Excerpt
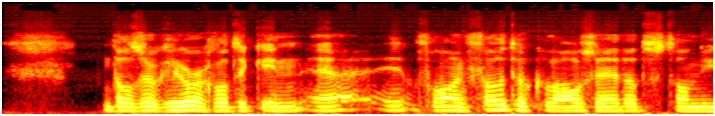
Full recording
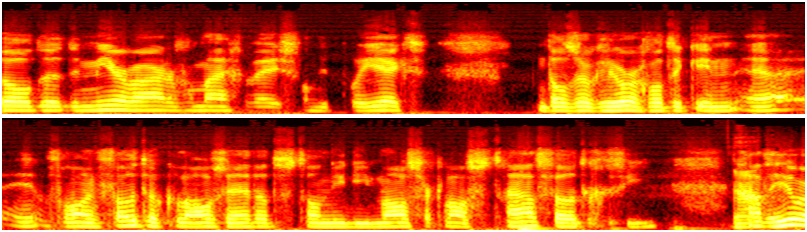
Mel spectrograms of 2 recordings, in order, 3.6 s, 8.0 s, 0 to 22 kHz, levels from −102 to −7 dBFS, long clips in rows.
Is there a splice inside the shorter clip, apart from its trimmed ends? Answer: no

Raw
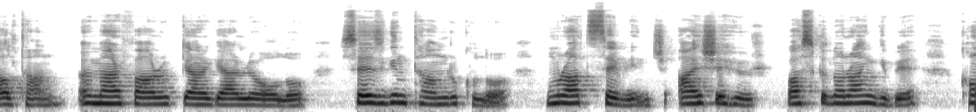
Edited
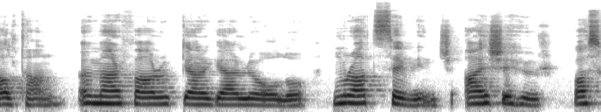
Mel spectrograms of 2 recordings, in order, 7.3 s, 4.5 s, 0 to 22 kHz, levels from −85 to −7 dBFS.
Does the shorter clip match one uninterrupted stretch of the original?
no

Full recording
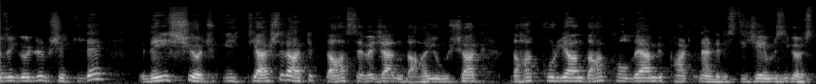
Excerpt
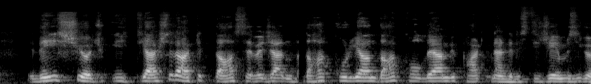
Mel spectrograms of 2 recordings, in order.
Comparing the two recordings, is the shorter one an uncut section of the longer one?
no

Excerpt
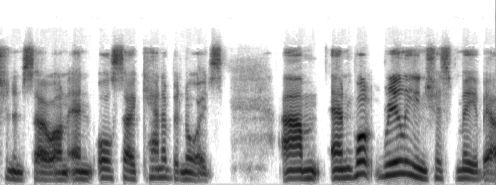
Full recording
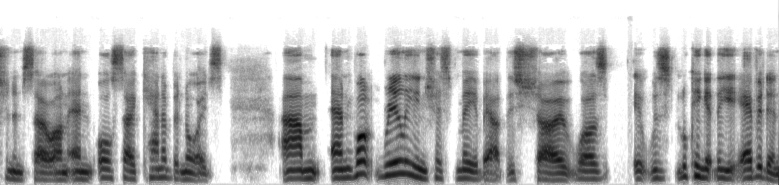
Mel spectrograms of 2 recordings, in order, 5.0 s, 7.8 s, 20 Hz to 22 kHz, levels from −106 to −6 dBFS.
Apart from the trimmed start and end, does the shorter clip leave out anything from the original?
no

